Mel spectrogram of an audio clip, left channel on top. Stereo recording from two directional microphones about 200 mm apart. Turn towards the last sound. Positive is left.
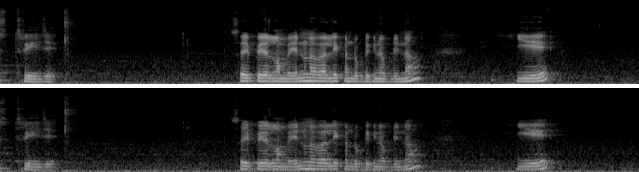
turn(degrees=45)  # may be behind; listen again after turning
